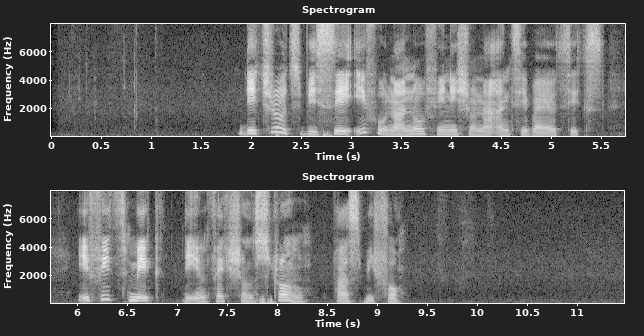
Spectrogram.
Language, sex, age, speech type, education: Nigerian Pidgin, female, 30-45, spontaneous, tertiary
